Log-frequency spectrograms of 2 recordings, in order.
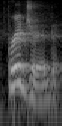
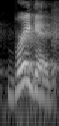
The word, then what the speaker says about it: Brigid: Now, this is the story of Brigid and the Cursed Winter, or Brigid and the Cursed Winter, because how you pronounce her name changes. And I think in this one, she's Brigid.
